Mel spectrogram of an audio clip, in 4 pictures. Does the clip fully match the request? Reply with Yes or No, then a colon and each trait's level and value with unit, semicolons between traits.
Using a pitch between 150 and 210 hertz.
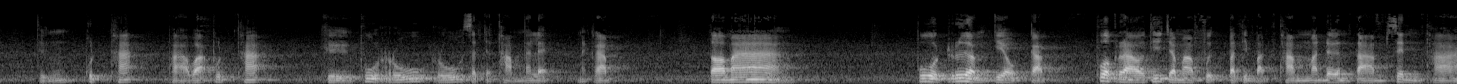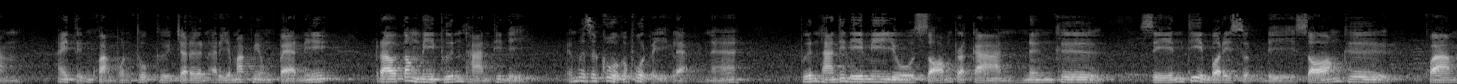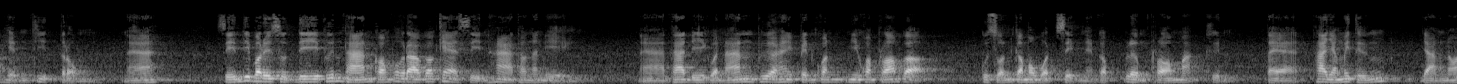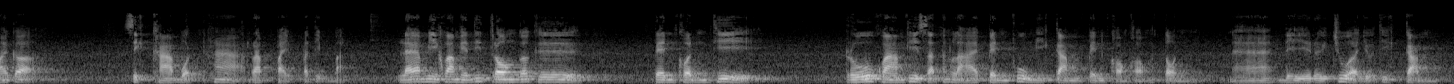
No: low, 110 Hz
